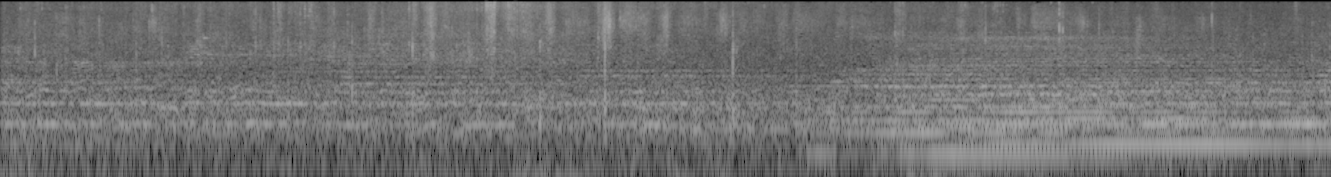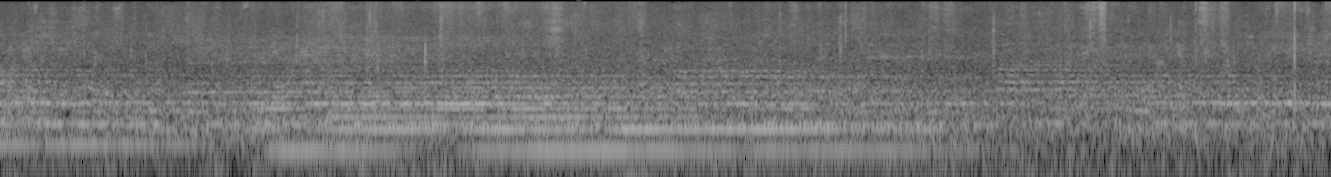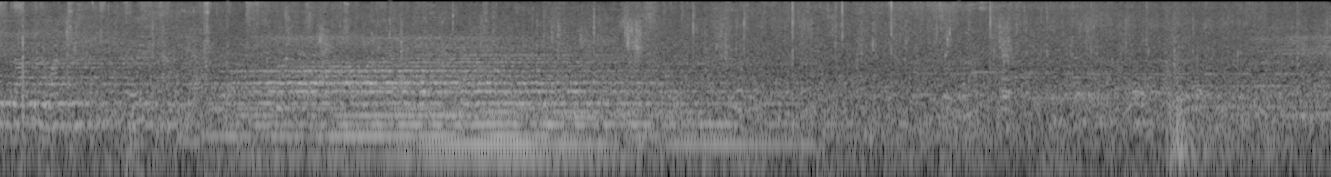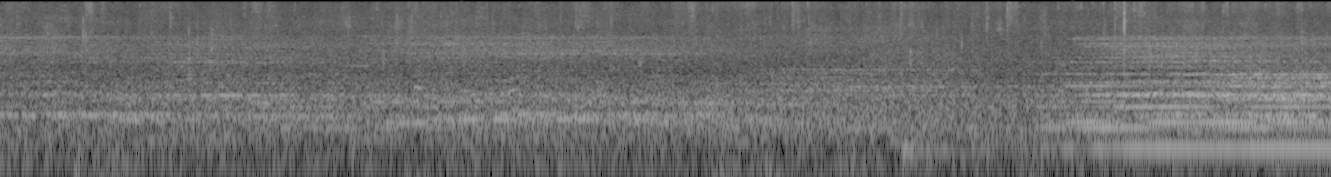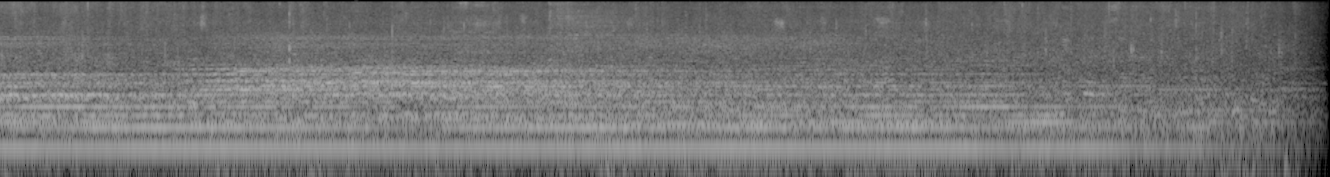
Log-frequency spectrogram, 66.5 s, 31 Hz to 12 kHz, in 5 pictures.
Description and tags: St Peter Basilica 02
Recording walla and people and reverb in St. Peter’s Basilica in Vatican City. About halfway between the altar and the main doors, pointed across the church (main doors on the left, altar on the right).
Recorded on 26 June 2011 with a Zoom H4. No processing.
